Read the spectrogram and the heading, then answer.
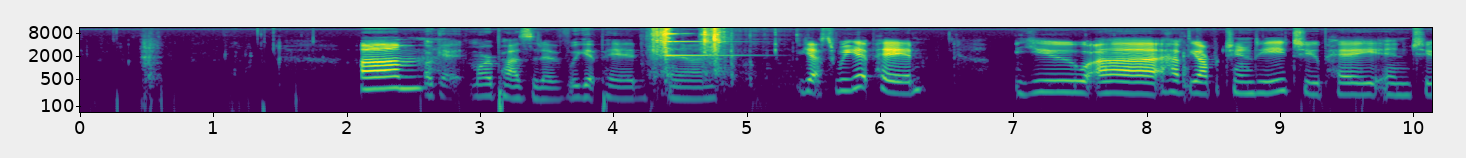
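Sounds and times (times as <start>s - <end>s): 
dog mouthing its ball wetly: 0.0s - 1.7s
speech: 2.1s - 6.4s, 7.0s - 10.1s.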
